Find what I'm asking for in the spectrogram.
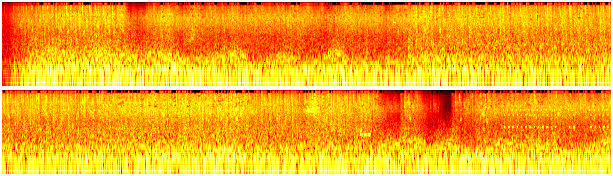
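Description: Dense, continuous space-combat noise in Rebel Galaxy Outlaw: a roaring wall of rapid gunfire and missile blasts that stays loud and unbroken throughout.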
